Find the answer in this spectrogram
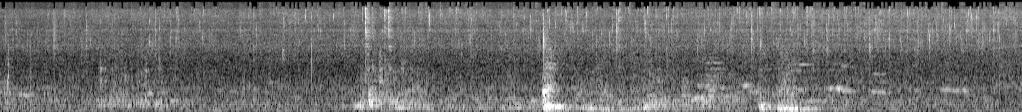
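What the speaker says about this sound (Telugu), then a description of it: "ఇప్పుడు దొండకాయ ముక్కలు కూడా వేయించేసుకున్నాము" Ivy gourd pieces and eggs fry in a pan, giving a soft, continuous sizzle with scattered crackles and a few louder stirring knocks, close but fairly quiet.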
